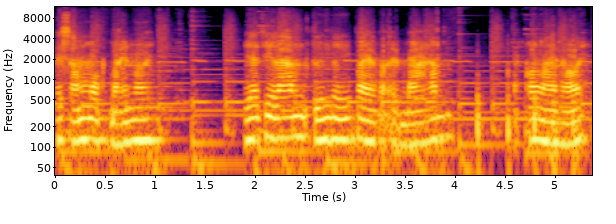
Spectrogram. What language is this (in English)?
Vietnamese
